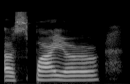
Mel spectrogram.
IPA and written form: əs'paiə (aspire)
